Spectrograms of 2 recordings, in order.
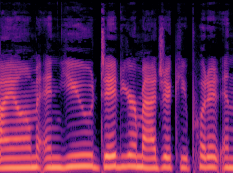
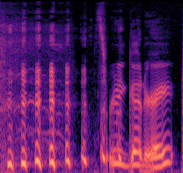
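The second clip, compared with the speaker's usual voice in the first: laughing; 3 semitones higher, slower than usual. Real, not acted. Laughing at own phrase.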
